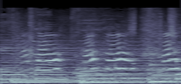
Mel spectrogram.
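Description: A toddler's voice babbling over background music with sustained bass notes.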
